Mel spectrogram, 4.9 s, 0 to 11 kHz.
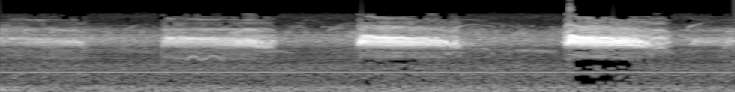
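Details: Newly hatched Royal albatross chick begging while its mother bends over to regurgitate food at its second feeding before night, 21 January 2023, on a nest camera: harsh buzzy bursts about 0.7 seconds long, repeated roughly every 1.3 seconds, over a steady low hum.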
